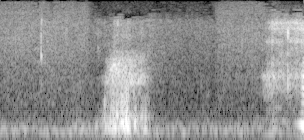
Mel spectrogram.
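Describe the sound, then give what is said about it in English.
A single short, breathy sneeze bursts out near the middle, moderately loud, followed by quiet and the start of another sharp sound at the very end. “Bless you.”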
